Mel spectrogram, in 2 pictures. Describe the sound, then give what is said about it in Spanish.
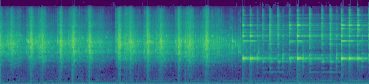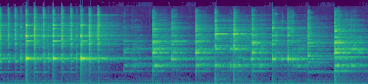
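Jingle bells shake in quick rhythmic bursts, then ringing metal bells and cowbells are struck repeatedly in a steady pattern, their bright, high tones clanging one after another with no talking. “Y otros que suenan al chocar entre sí o se golpean con un tubo, como los cascabeles, cencerros o campanas.”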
